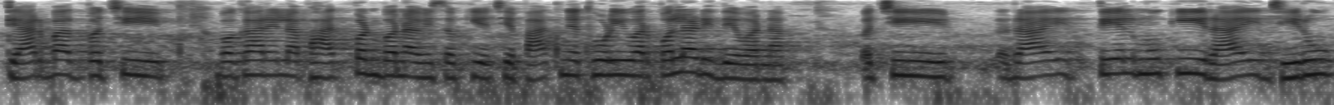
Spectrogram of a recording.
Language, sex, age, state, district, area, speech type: Gujarati, female, 30-45, Gujarat, Junagadh, urban, spontaneous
